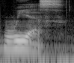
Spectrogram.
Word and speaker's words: Weisz: I just say her name Weisz like a German. What a nerd. – Yeah, it's Rachel Weisz. Come on. – Rachel Weisz, okay. – We speak English here.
